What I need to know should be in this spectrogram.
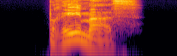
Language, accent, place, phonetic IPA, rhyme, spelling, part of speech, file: German, Germany, Berlin, [ˈbʁeːmɐs], -eːmɐs, Bremers, noun, De-Bremers.ogg
- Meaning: genitive of Bremer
